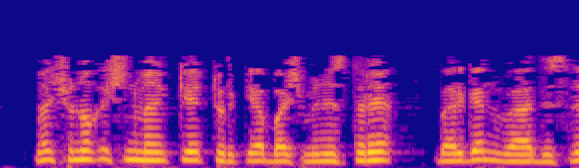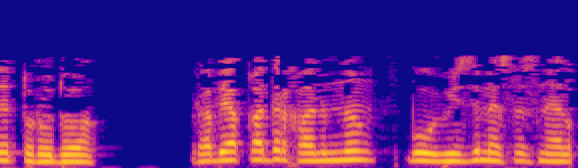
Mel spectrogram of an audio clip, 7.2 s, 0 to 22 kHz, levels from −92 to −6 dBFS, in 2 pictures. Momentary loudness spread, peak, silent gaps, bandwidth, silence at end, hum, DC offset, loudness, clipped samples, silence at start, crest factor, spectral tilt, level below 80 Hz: 5 LU; -6 dBFS; 4.42-4.46 s, 4.61-4.74 s; 5.8 kHz; 0.05 s; none; under 0.1%; -22 LUFS; under 0.1%; 0.2 s; 16 dB; -11.5 dB/octave; -56 dBFS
